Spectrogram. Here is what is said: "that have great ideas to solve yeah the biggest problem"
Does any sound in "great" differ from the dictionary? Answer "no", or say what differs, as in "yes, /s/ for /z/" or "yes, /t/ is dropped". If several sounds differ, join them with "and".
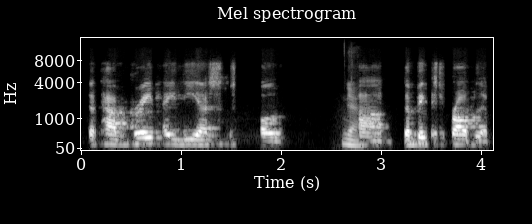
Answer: no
